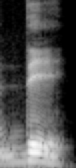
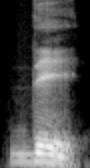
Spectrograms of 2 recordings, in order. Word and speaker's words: des: se prononce comme ça d d ok avec le son et voyelles et on ne prononce pas le s final d'accords d ok sauf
